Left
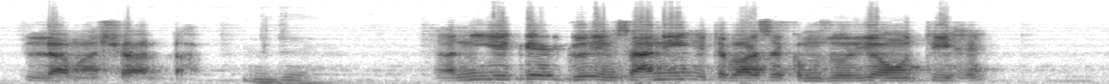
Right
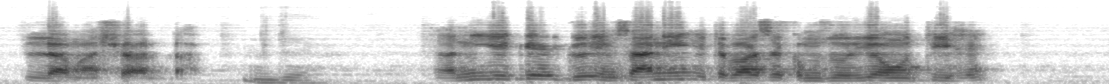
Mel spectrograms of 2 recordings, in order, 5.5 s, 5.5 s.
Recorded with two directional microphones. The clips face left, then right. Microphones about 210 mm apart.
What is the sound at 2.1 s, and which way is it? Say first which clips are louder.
A man's voice: right 3 dB; 45° right (ahead or behind).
